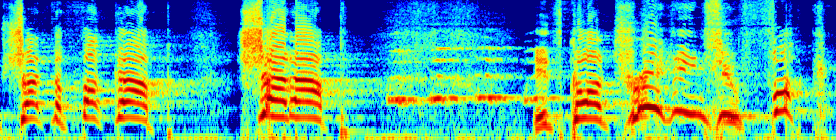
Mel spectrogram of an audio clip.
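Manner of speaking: furious laughing shout at a chat question; angry shouting. Real, not acted. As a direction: blow up at the viewer, half laughing. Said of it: "I'm getting pissed off today".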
